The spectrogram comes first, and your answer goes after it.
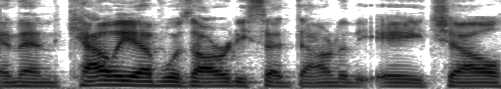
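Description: In a very clean recording with a silent background, a man with an American accent speaks very fast in a medium pitch and monotone, flat intonation. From Chicago, US Midwest. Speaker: hockey podcast host. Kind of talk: solo sports analysis podcast. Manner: conversational with frequent fillers.

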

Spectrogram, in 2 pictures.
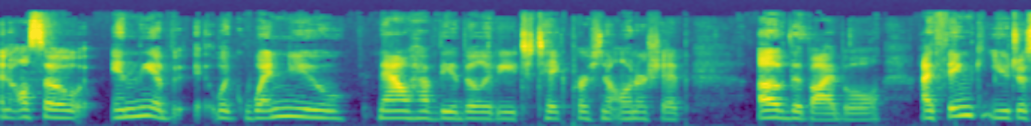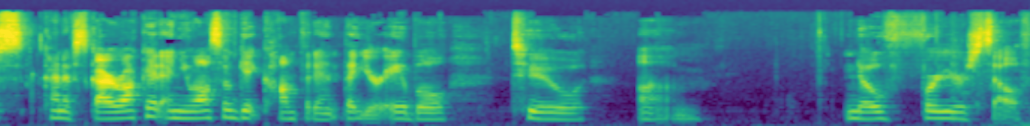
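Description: A woman with an unremarkable speaking voice and an American accent, medium pitch, fairly even intonation and a moderate pace, on a very clean recording with a silent background. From Michigan. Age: 20s. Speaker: bible teacher. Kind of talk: casual chat.

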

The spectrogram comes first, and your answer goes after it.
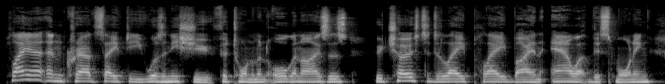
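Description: A man with an Australian accent talks at a medium pitch and moderate pace, with hardly any pauses and ordinary pitch variation. His loudness stays very even, and the recording is very clean, with a silent background. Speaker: sports news podcast host. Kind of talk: scripted news reading.

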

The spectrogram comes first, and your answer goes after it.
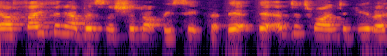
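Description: A woman with a New Zealand accent and ordinary pitch variation. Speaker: business strategist. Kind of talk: interview conversation.

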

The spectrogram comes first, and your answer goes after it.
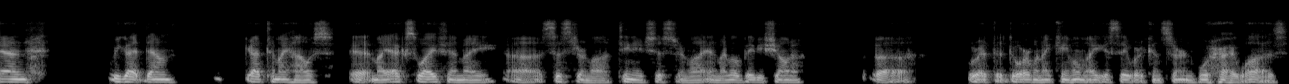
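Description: A man speaks at a fairly low pitch and a moderate pace in a monotone, flat intonation. His pauses are long and frequent. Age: 70s. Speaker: JFK assassination researcher. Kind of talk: interview storytelling. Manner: halting, frequent fillers.

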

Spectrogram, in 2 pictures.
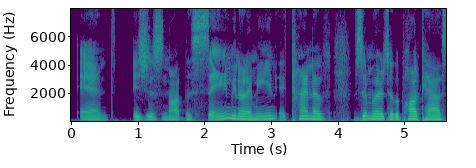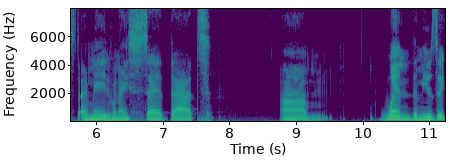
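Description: A woman speaks very slowly in a fairly low, dark and mellow voice with flat, monotone intonation. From Ghana. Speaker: podcast host. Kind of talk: solo personal monologue. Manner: casual, frequent laughter.

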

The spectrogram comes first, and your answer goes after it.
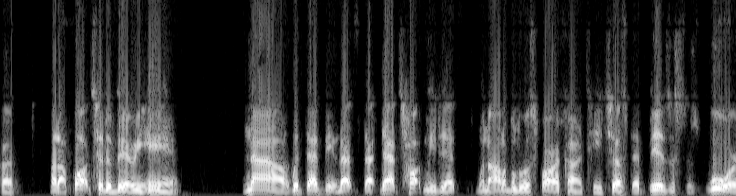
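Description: An unremarkable speaking voice, a man's at medium pitch, moves at a fairly quick pace in a dry, close sound with no echo. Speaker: school founder. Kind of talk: testimony. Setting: video call.

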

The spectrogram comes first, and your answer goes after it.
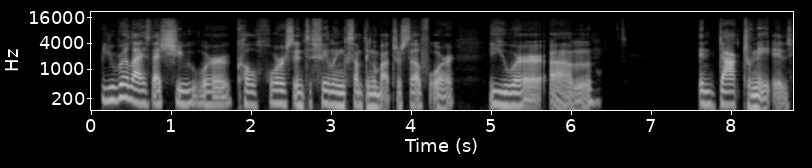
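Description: A woman at a fairly slow pace, with very even loudness. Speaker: host's older sister, interviewer. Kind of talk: casual interview conversation.

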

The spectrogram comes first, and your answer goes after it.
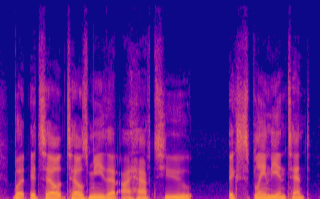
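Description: A man's medium-pitched voice with a dark, mellow tone, dry and close with no echo, on a very clean recording against a silent background. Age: 30s. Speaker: Marine podcast host. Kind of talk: casual interview chat.

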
